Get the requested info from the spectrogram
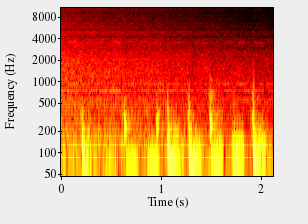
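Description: Electronic dance music at a stripped-down break: a lone bass kick drum beating about five times a second with little else, the start of a build-up.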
